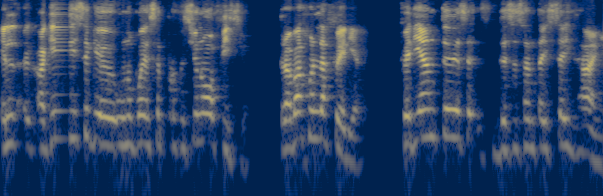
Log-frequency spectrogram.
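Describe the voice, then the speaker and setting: Here a man speaks at a fairly quick pace. His pitch is high and varies in an ordinary way. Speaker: teacher. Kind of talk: online class lecture. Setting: video call.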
